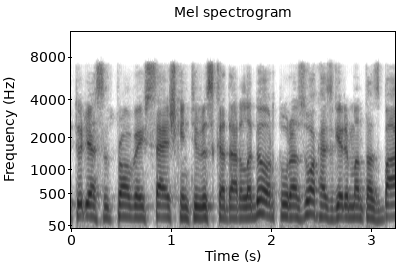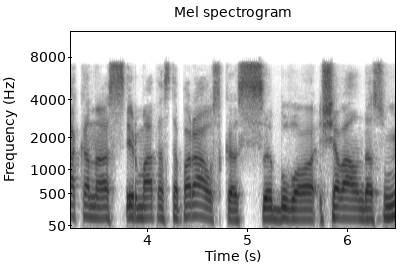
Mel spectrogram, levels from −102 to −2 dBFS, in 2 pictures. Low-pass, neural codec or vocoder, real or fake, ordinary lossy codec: 7.2 kHz; codec, 16 kHz, 2 kbps, X-Codec, WavLM features, trained on Multilingual LibriSpeech; fake; Opus, 64 kbps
